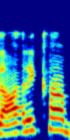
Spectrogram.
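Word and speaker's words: ذٰلِكَ: Note, zalik is pronounced zalika, but it is written without alif.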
